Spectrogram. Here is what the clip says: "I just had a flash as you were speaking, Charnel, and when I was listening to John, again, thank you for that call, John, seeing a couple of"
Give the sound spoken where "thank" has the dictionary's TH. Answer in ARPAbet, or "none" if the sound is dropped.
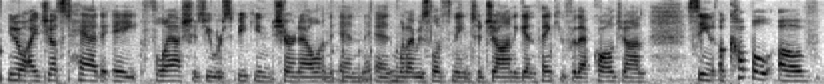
TH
